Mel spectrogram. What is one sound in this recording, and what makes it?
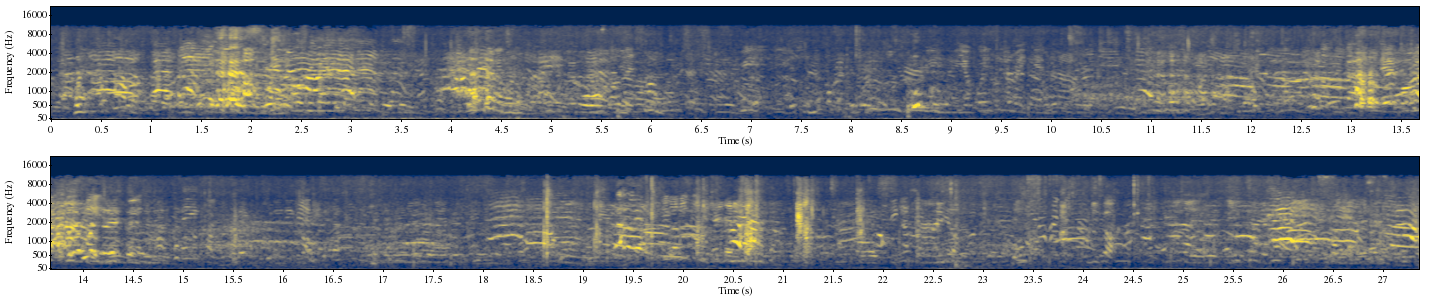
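Young women shout and call to each other across an open field outdoors.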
